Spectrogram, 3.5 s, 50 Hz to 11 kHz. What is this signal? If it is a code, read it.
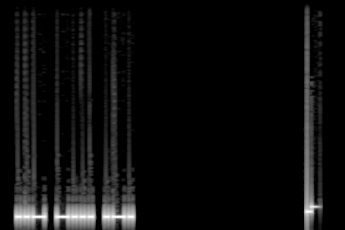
Morse code, heard as a keyed tone, about 31 wpm, 700 Hz. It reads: UBR
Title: USA Call Sign Postfixes - 3 Letters 30wpm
